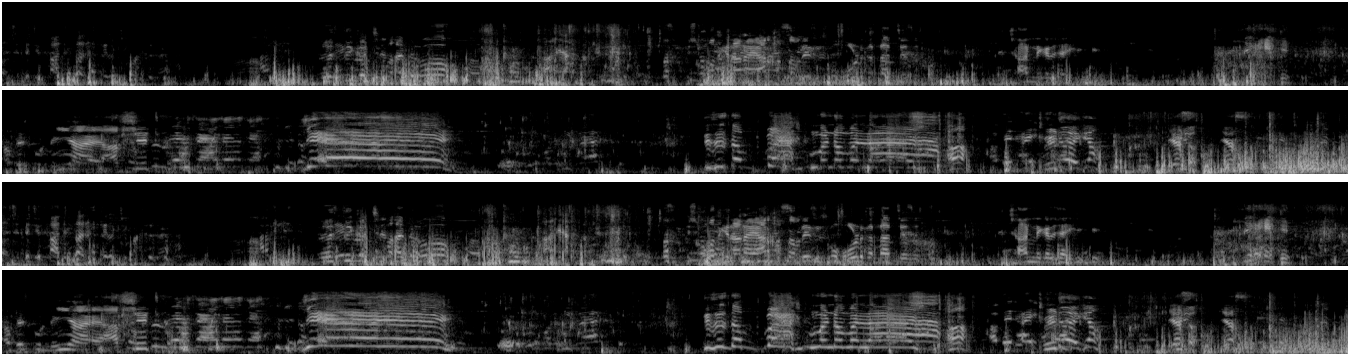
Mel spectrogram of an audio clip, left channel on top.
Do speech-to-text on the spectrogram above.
इसको मत गिराना यार, सबने इसको होल्ड करना अच्छे से, जान निकल जाएगी। अबे तू नहीं आया यार, शिट। ये this is the best moment of my life. हाँ, वीडियो है क्या? यस यस,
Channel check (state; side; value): normal; both; correlation 0.40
